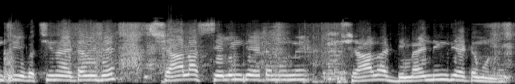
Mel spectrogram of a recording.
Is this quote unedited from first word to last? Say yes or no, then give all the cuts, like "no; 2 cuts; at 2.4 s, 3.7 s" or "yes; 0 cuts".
yes; 0 cuts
